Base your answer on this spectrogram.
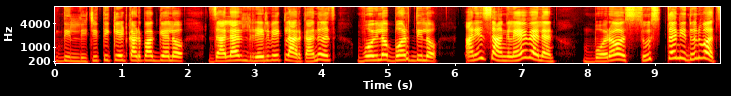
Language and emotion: Goan Konkani, happy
